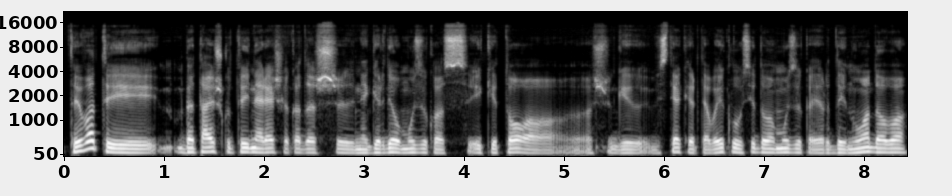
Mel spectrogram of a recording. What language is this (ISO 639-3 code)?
lit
